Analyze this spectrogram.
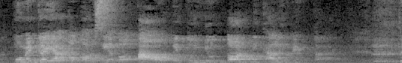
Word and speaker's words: tau: Tau itu momen gaya, bacanya tau kayak T seperti ini, bacanya tau atau momen gaya atau torsi sama saja.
